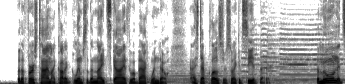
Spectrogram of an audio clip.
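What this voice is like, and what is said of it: Usual voice. Nothing is said of it.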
